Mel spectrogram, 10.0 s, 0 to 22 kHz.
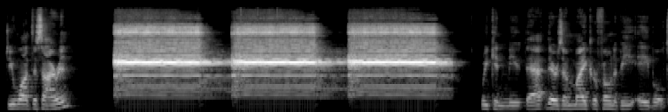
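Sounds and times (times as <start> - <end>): shrill alarm siren: 1.7 - 7.0.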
